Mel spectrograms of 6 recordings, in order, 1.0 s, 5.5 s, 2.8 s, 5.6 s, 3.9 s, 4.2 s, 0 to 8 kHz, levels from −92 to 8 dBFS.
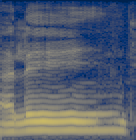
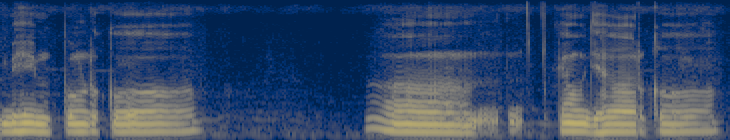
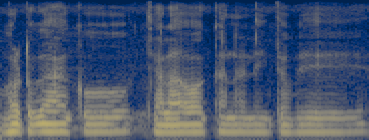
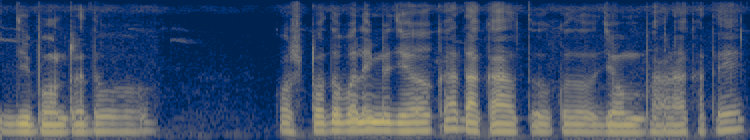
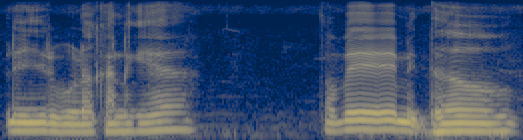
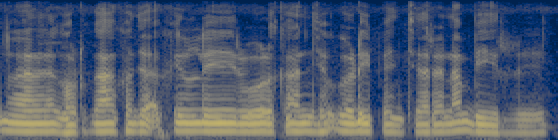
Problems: none marked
